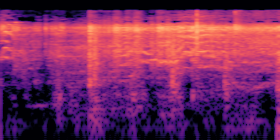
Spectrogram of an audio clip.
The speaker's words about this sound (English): Loud door.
